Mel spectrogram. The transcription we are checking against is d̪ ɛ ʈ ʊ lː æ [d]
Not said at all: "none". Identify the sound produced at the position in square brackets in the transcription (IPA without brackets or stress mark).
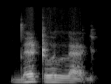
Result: ɡ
